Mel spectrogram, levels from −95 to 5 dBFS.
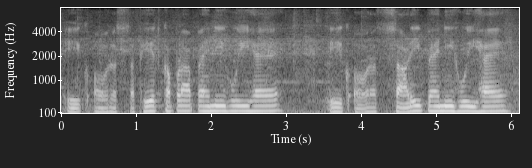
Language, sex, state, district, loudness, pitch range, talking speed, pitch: Hindi, male, Madhya Pradesh, Umaria, -14 LUFS, 115-140 Hz, 130 wpm, 135 Hz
